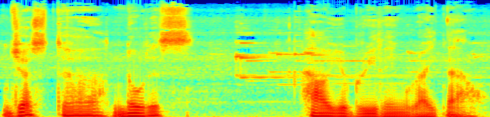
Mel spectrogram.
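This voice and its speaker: A man leading a guided relaxation meditation in a soothing, gentle, unhurried manner with long pauses. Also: deep voice, gravelly, soft background music.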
